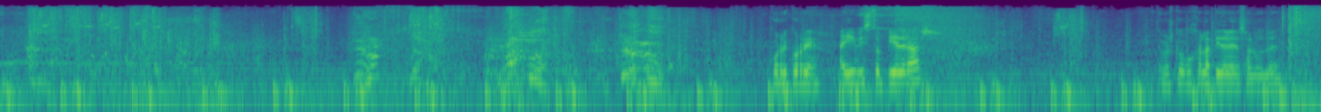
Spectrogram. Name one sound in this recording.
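Heavy blows and thuds land in a fight.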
